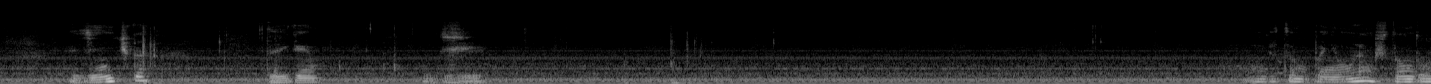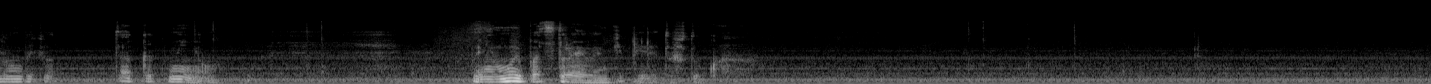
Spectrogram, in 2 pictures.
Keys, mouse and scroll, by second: 0.2 KP_2, 17.7 click, 25.4-28.6 middle drag.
